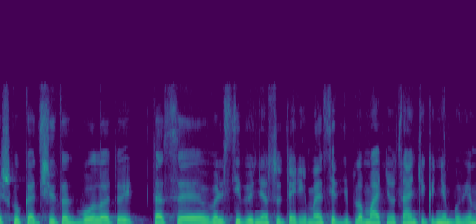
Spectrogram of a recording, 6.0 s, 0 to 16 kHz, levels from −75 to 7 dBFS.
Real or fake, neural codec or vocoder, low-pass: real; none; 9.9 kHz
